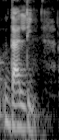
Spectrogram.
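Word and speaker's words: DALL-E: Em, a principios de 2021, OpenAI lanzó un modelo de generación de imágenes llamado DALI, haciendo referencia a Salvador Dalí y a Wally de la película de Pixar. El modelo se escribe así, como Wally, pero con D.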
